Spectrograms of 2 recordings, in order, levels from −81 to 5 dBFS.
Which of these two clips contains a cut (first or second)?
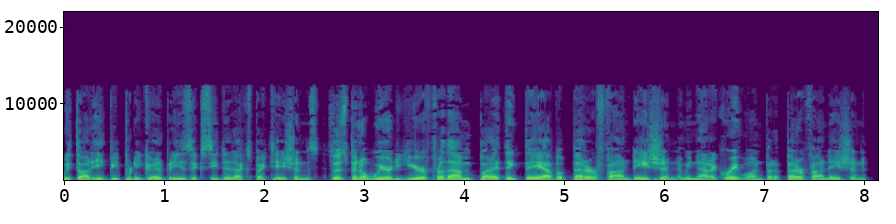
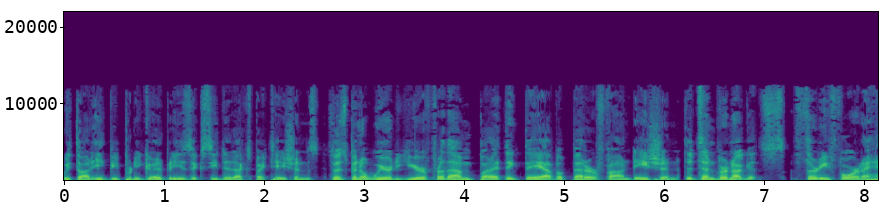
second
